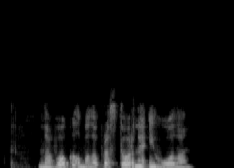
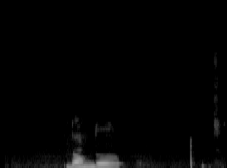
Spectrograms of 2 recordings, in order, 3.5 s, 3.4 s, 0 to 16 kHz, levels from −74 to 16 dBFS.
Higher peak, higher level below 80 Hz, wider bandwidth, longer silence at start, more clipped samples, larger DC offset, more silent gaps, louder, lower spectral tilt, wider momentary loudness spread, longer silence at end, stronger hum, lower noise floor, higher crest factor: first, -2 dBFS vs -8 dBFS; first, -62 dBFS vs -82 dBFS; about the same, 6.8 kHz vs 6.8 kHz; second, 0.6 s vs 1 s; neither; neither; neither; first, -19 LUFS vs -24 LUFS; second, -7 dB/octave vs -8.5 dB/octave; second, 10 LU vs 20 LU; first, 0.65 s vs 0.5 s; neither; second, -51 dBFS vs -66 dBFS; about the same, 18 dB vs 20 dB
